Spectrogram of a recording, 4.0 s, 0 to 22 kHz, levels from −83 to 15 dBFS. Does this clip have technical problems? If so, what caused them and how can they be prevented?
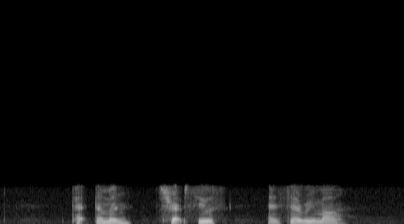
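Yes. The call audio went through the Bluetooth CVSD headset codec, which codes the signal one bit at a time as a rising or falling step of adaptive size, consistent with a 64 kbps link. The line passes only about 150 Hz to 3.7 kHz, so the speech sounds thin and boxed-in. Throughout the clip, fast loud high-frequency sounds outrun the step size and distort, sibilants come out scratchy, and a granular hiss sits under the speech. To prevent this, use a wideband headset profile such as mSBC or LC3, or record on a wired or local microphone.

From 2.88 to 2.95 s there are bit errors on a Bluetooth voice link. Over those 70 ms, bits in the CVSD stream were flipped, at a rate of roughly 2 percent. No CVSD bit outweighs the others, and the decoder's adaptation lets each error fade out. So there is no sharp click, just a brief rushing, crackly noise laid over the speech. 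To prevent this, keep the headset close to the phone or computer with a clear line of sight, and away from crowded 2.4 GHz interference.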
